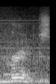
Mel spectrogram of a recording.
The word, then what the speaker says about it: Brix: uh water content in honey but it measures bricks that's spelled b r IX you can go online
